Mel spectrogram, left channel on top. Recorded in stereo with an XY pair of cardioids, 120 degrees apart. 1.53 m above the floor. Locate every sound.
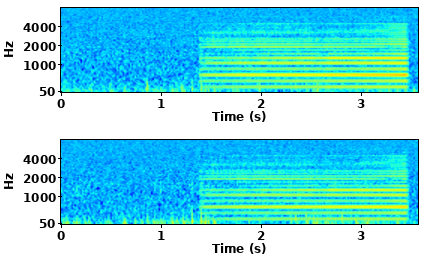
1.4 s a violin: 15° left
